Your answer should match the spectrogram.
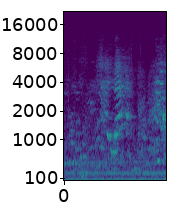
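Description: A young child's voice in the background, calling out twice about a second apart, high-pitched and wavering up and down.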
